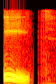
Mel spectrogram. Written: eat

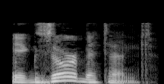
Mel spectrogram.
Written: exorbitantly

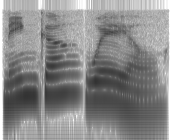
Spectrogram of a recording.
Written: minke whale

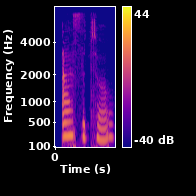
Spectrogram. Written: aceto

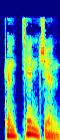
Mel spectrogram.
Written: contingence

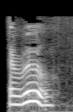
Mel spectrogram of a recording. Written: theroux

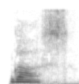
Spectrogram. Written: goss

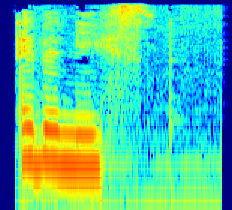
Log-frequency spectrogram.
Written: ebeniste

